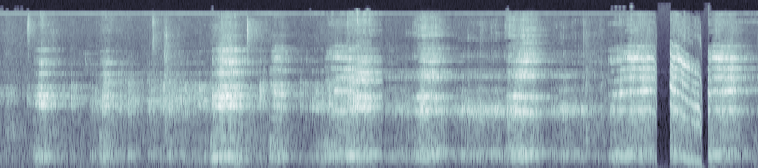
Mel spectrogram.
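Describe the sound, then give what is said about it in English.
A male koala in an enclosure with a female bellows territorially to warn other males away, in a rhythmic series of deep, rasping grunts, snore-like and belching, each pulse rough and resonant, ending in a couple of abrupt rising gasps. No one speaks. “So I was totally unprepared for the ferocious sounds that these marsupials are capable of making.”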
